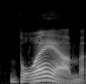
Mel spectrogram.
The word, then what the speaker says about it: BLAME!: So, Blam by Tsutomu Nihei, uh, or Blame, as I thought it was called, but it's actually pronounced Blam.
